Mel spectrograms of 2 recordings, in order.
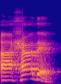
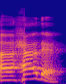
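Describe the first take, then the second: First: The word stops on a bounced, echoing 'd'. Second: The same.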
